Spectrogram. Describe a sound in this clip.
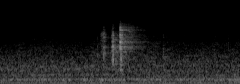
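A plastic ruler is lifted and knocks softly against paper.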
